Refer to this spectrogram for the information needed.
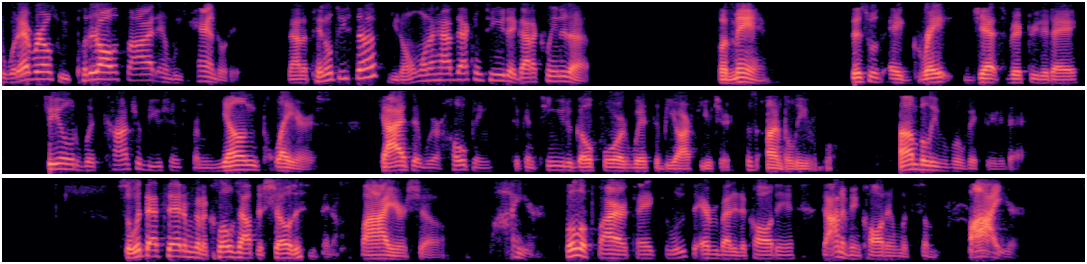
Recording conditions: phone line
